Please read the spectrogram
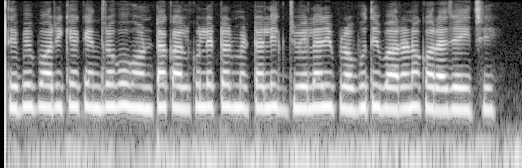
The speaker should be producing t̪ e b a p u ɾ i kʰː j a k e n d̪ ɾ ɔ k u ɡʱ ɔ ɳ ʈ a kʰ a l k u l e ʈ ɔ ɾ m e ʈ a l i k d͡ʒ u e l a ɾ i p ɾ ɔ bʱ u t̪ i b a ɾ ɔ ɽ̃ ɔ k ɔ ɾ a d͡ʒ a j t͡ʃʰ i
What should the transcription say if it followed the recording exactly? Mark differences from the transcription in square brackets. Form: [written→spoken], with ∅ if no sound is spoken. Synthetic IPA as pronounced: t̪ e b [a→e] p [u→ɔ] ɾ i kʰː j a k e n d̪ ɾ ɔ k u ɡʱ ɔ ɳ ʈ a [kʰ→k] a l k u l e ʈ ɔ ɾ m e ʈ a l i k d͡ʒ u e l a ɾ i p ɾ ɔ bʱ u t̪ i b a ɾ ɔ ɽ̃ ɔ k ɔ ɾ a d͡ʒ a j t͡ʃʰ i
